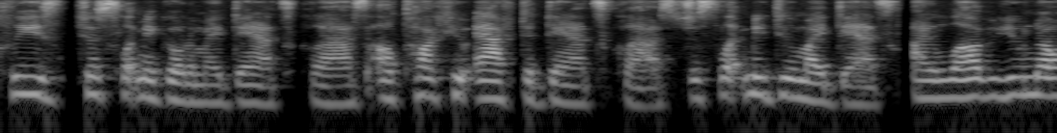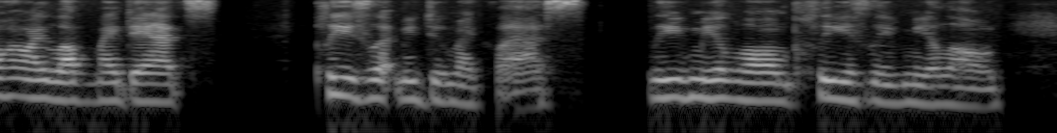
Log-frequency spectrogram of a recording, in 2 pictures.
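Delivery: put-on pleading, begging tone. Retelling the words said while begging him: retelling own begging. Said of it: "So I begged him".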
